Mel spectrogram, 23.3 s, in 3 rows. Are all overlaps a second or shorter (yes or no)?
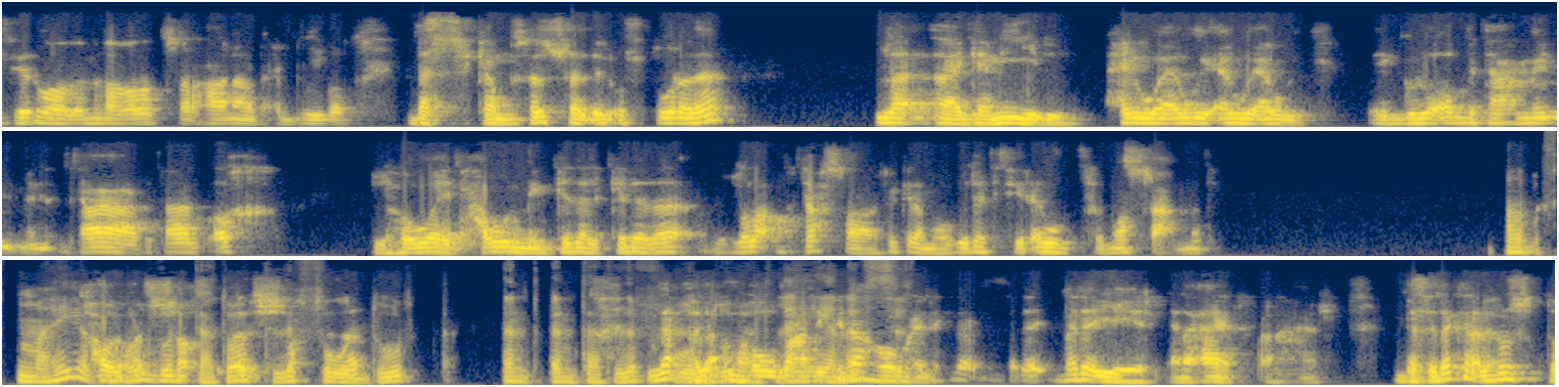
no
